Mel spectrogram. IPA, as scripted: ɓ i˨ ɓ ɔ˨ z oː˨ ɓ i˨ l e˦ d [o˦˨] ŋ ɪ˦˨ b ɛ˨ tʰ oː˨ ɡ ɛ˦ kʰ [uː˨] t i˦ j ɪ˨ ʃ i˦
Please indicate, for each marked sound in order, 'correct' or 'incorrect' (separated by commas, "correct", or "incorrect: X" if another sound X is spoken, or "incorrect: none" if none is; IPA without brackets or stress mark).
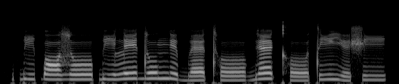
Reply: incorrect: o˦, incorrect: oː˨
